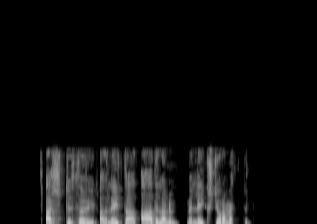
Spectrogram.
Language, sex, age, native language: Icelandic, male, 18-19, Icelandic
